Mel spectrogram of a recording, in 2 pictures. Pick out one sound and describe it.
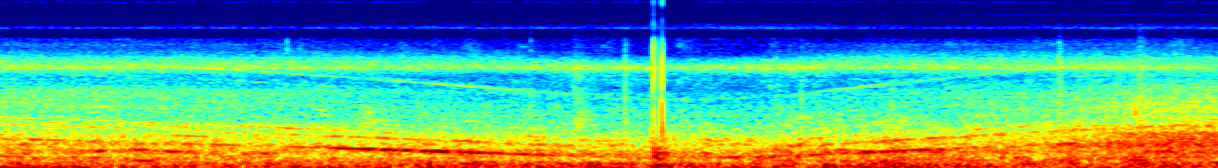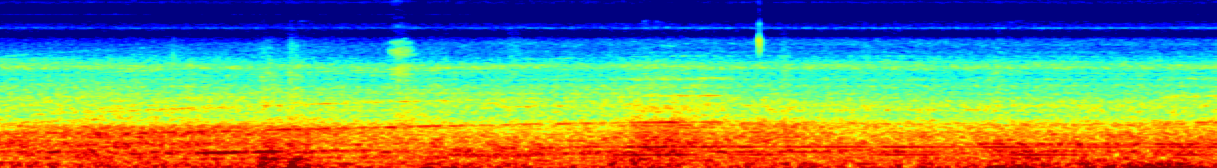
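A tram rumbles steadily along its rails from inside the car.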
